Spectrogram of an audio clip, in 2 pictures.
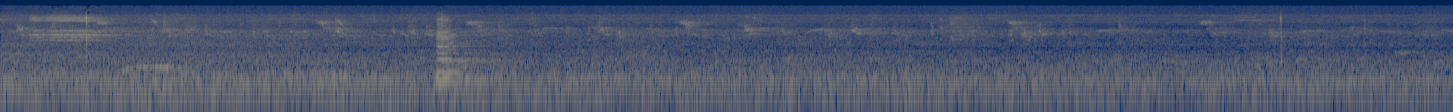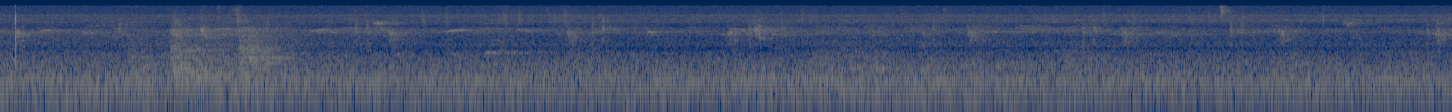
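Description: Passenger train rolling away over the station tracks and turnouts, a steady low rumble that slowly fades. A brief sharp tone sounds about four seconds in, and a fainter one around sixteen seconds.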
